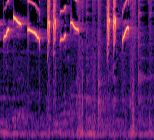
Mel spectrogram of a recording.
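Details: Energetic sunbird (kolibri daun) song as a training master: high, piercing downslurred whistles alternating with paired rasping clicks, delivered in quick, uneven phrases.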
